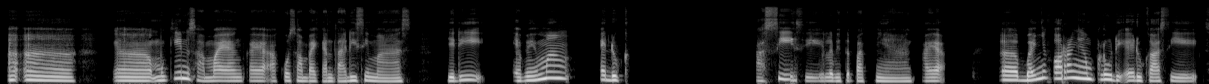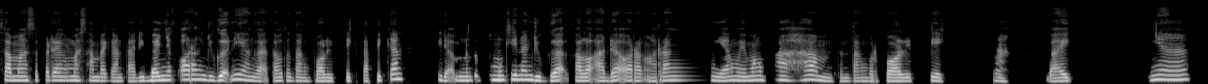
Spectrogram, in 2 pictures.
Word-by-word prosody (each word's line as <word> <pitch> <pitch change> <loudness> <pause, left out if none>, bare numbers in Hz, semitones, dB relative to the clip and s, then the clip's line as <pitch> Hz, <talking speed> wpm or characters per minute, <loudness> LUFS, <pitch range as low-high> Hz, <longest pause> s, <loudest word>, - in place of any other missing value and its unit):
Heeh. 195 -4 +3 0.4
Eee, 170 -1 +3
mungkin 260 - +2
sama 170 -4 -1
yang 165 0 +1
kayak 165 -1 -3
aku 160 +2 -5
sampaikan 155 -2 -2
tadi 155 +4 0
sih, 185 - -4
Mas. 150 -2 -2 0.3
Jadi, 195 +5 0 0.2
ya 175 - -3
memang 265 - +4 1.7
edukasi 190 - -4
sih 160 -4 -7
lebih 160 0 -1
tepatnya. 155 -2 -2
Kayak, 160 0 -2 0.5
eee, 205 -1 +6
banyak 200 +10 +4
orang 300 +2 +5
yang 265 -1 +7
perlu 230 -1 +4
diedukasi, 165 -3 -1
sama 185 -1 +1
seperti 190 0 -2
yang, 185 - -1
Mas, 185 -1 -1
sampaikan 170 -4 -2
tadi. 150 +2 -2
Banyak 185 +4 +4
orang 225 -1 +3
juga 190 0 +3
nih 225 -1 +2
yang 185 - -1
nggak 160 +1 -3
tahu 170 +1 -3
tentang 160 -2 -4
politik, 155 +1 -3
tapi 150 +6 -3
kan 245 +6 +2 0.4
tidak 180 -4 -1
menutup 185 +1 0
kemungkinan 215 +1 +3
juga 180 0 +2
kalau 170 +1 +3
ada 165 +3 0
orang 170 -1 -1
orang 180 +4 -1 0.4
yang 180 0 0
memang 190 +2 +1
paham 200 -2 0
tentang 155 0 -6
berpolitik. 155 0 -1 0.4
Nah 160 -3 -4 1.2
baiknya, 220 +2 0
175 Hz, 140 wpm, -19 LUFS, 160-200 Hz, 1.7 s, yang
